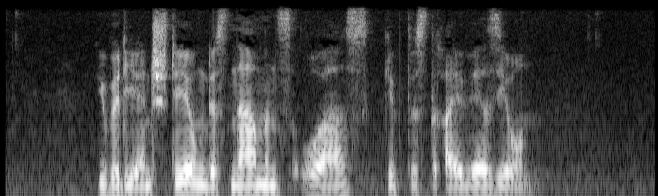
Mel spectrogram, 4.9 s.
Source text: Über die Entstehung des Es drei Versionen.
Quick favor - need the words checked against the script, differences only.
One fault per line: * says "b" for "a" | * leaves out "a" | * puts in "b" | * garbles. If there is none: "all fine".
* puts in "Namens Oas gibt"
